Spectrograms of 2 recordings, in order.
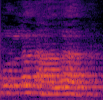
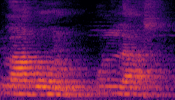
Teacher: ফলা মানে হলো যেখানে উচ্চারণটা একটুখানি একটু অন্যরকম, একটু উজ্জ্বল বা একটু এই টাইপের হবে। প্রহ্লাদ হয়ের উচ্চারণটা বেশি হচ্ছে, লটা হালকা সফট হয়ে যাচ্ছে।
